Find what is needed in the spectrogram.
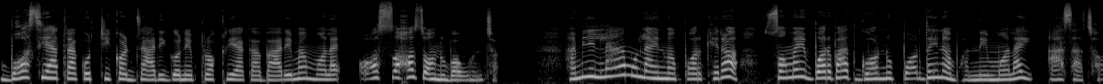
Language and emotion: Nepali, fearful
